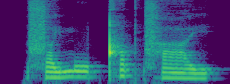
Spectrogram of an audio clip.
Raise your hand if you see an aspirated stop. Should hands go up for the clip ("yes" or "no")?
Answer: yes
